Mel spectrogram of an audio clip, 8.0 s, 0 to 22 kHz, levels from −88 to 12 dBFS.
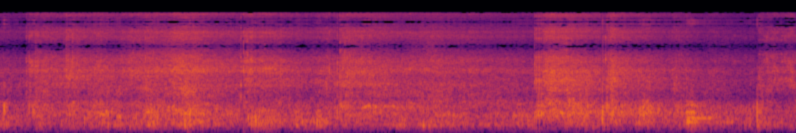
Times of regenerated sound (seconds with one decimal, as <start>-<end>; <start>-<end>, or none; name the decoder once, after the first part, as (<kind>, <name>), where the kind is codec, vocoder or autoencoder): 2.7-3.5 (vocoder, BigVGAN v2)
